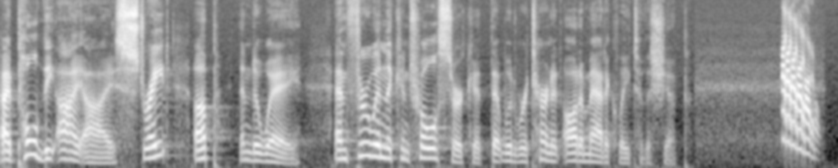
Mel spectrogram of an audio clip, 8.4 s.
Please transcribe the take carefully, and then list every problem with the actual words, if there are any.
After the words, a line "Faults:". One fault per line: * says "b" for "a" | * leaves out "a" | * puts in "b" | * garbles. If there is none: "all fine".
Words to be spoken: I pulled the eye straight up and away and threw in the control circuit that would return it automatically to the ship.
I pulled the eye eye straight up and away and threw in the control circuit that would return it automatically to the ship.
Faults:
* puts in "eye"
